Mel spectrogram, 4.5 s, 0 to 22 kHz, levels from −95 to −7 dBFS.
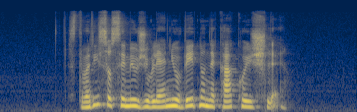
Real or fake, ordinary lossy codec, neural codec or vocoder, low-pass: real; none; none; 14.4 kHz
